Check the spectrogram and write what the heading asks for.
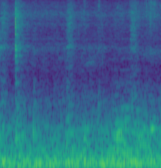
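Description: Steady low rumble of restaurant background noise, with faint voices near the end and a single click about a quarter second in.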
